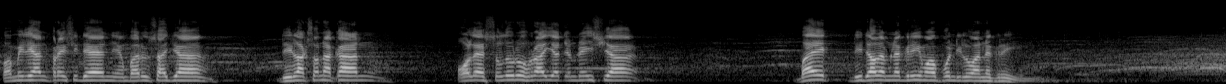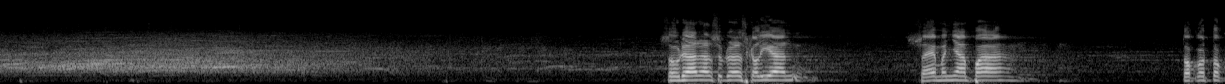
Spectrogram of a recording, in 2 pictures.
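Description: An older man speaks forcefully into a microphone over loudspeakers in a large hall.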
